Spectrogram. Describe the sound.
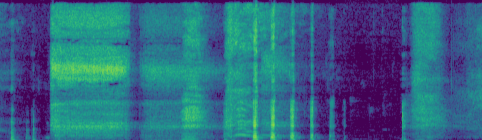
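A voice imitates heavy mechanical respirator breathing like Darth Vader, a long raspy hiss with a rasping exhale, followed by a quick run of snorting, laugh-like bursts and a final short breath, fairly loud.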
